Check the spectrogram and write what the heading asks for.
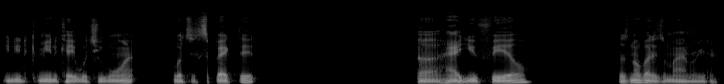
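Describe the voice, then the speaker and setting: A man's voice: rumbling low, fairly even intonation, normal speed, long pauses, darkish tone, dry recording, clean studio sound. A middle-aged man chatting casually as a podcast guest, laid-back and profane, laughing often.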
